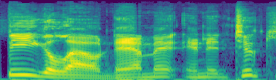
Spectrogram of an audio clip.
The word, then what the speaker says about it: Spiegelau: It's pronounced Spiegelau, damn it, and it took you 5 minutes to look it up on the internet.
